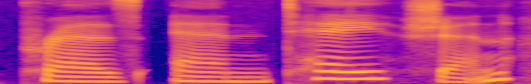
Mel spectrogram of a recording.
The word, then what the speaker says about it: presentation: Presentation, presentation, 4 syllables, stress on the third.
